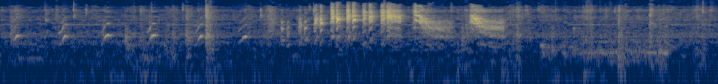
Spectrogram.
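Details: Long-tailed shrike singing energetically: a run of short rising chirps, then a dense burst of harsh, scratchy high notes, followed by scattered chips and a brief lower buzzy note.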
